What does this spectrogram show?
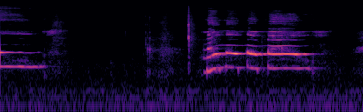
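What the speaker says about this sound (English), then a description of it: "He is a silly cat," A cat gives two meows nearby, a short one at the start and a longer, louder drawn-out one after a quiet pause, in an otherwise calm room.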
